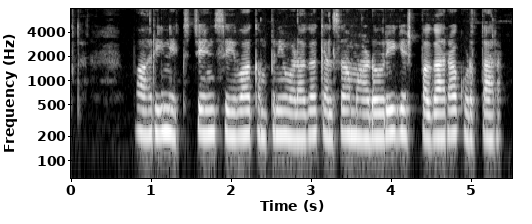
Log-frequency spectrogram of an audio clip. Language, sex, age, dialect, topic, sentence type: Kannada, female, 41-45, Dharwad Kannada, banking, statement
